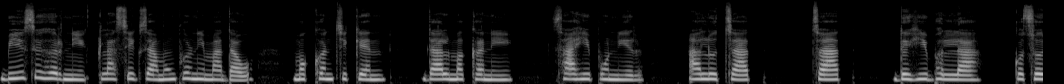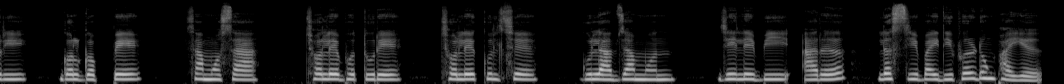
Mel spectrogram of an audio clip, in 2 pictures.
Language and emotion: Bodo, neutral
